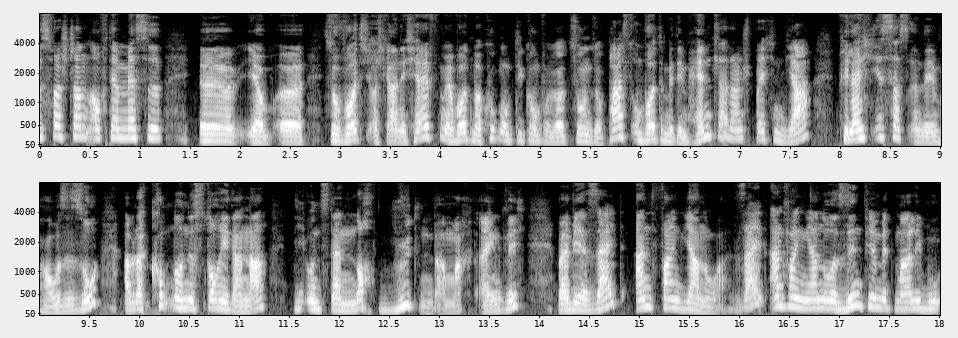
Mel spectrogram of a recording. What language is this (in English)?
German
